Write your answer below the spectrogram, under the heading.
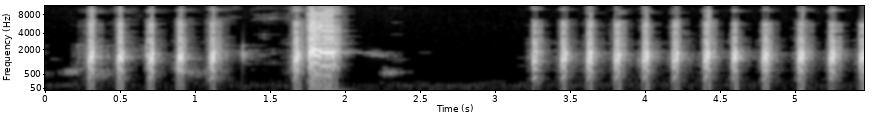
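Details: Red junglefowl hen in the wild calling for a mate, giving rapid, even clucks, then one loud raspy squawk, a silent gap of over a second, and a fresh run of a dozen clucks.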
